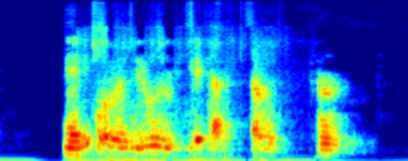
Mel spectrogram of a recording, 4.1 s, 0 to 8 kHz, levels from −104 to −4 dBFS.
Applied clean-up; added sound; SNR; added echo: neural mask model DeepFilterNet 3.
